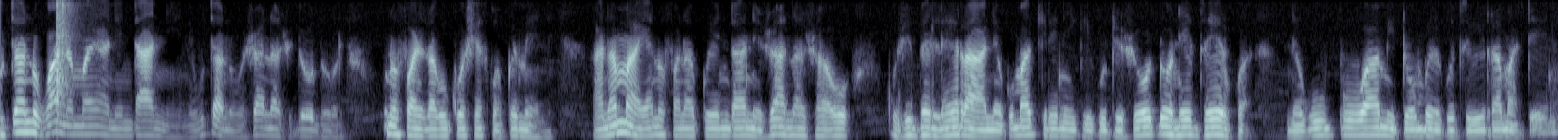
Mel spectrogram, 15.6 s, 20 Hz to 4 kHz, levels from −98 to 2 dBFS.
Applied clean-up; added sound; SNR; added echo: none; Clapping; 10 dB; none.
